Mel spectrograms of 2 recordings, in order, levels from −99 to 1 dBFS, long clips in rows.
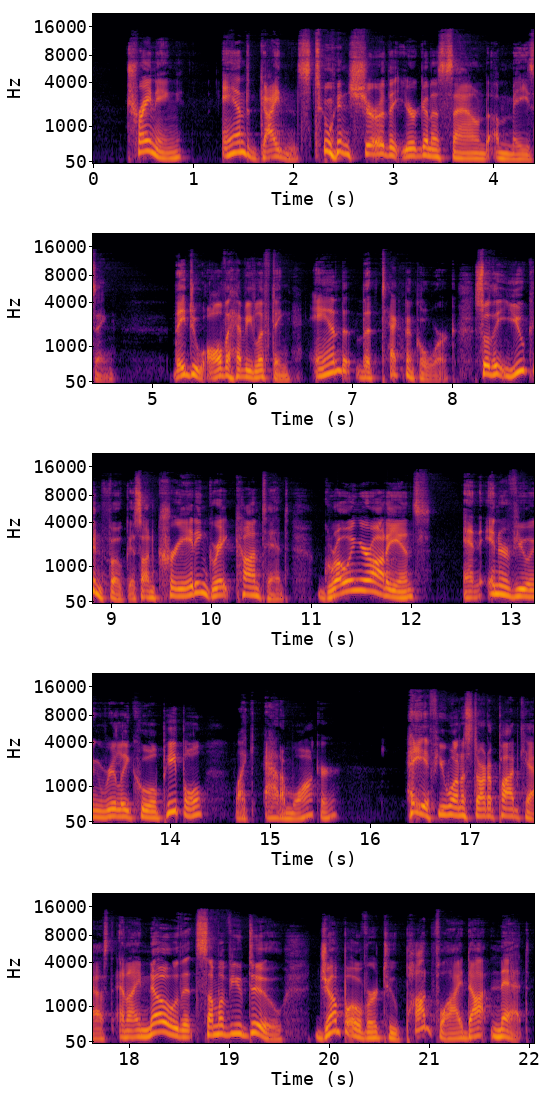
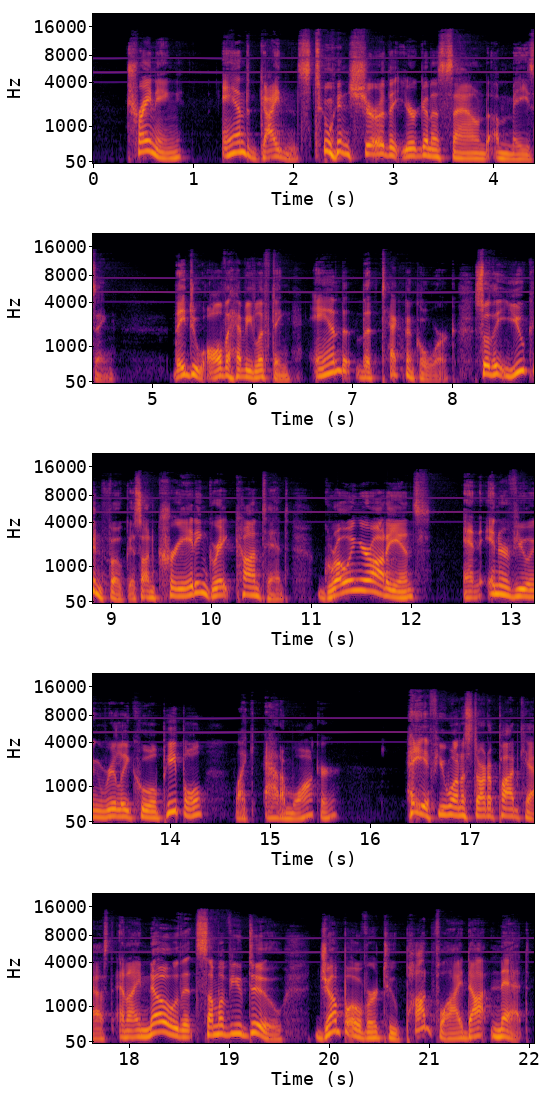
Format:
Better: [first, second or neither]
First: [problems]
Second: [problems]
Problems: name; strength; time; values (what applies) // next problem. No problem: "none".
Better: first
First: none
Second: high-pitched whine; faint; throughout; 5 kHz, 30 dB below the speech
